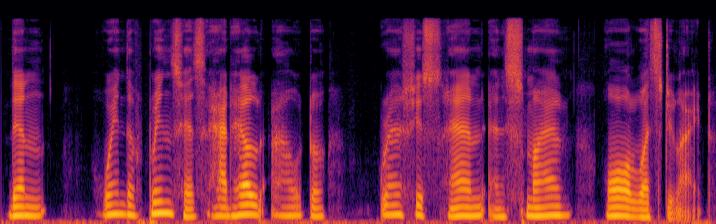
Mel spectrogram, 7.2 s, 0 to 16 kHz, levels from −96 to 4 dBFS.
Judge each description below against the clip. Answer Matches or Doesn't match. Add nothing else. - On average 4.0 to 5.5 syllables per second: Doesn't match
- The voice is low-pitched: Doesn't match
